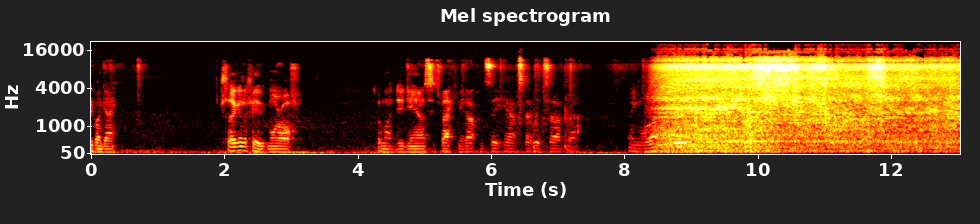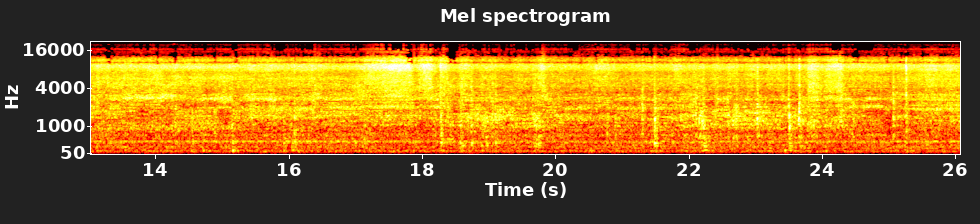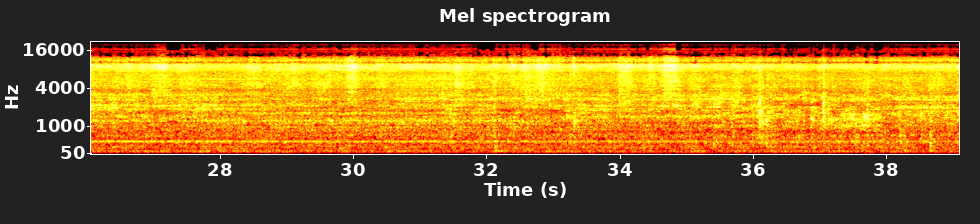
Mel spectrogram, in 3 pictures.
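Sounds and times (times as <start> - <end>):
vacuum cleaner humming: 8.3 - 39.0.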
